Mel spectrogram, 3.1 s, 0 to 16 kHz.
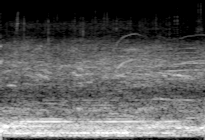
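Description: A race car engine roars continuously with the throttle blocked open, as Shane celebrates his 2022 Repco Supercars Championship victory over the Adelaide, South Australia sign at the final event. The loud, steady high-rev drone barely wavers in pitch for the full few seconds.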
